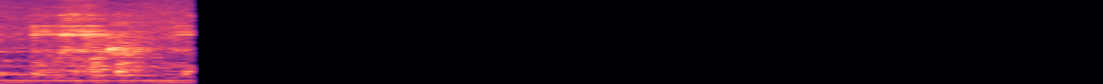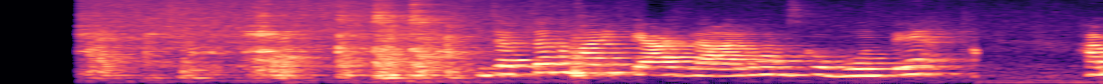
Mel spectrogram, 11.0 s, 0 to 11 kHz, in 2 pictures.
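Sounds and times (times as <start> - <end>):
onions sizzling in a pot: 0.0 - 1.0, 5.9 - 11.0
spoon scraping a pot: 0.0 - 1.0, 5.9 - 7.9.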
